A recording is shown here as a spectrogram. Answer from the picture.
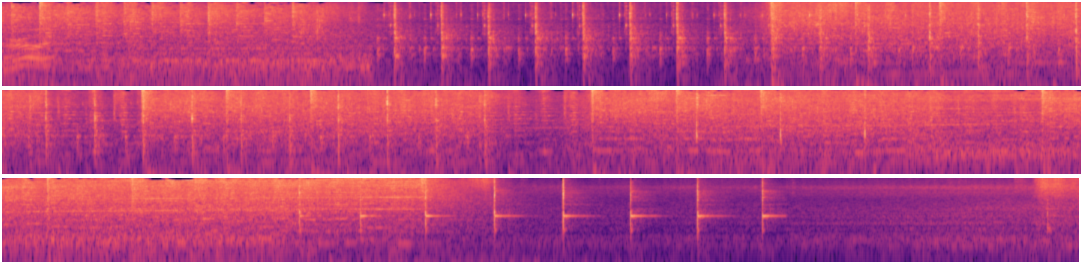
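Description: Power hammer striking hot blade steel in a quick regular run of blows, about four a second, over background music. Near the end, hand-hammer blows on the anvil ring out at about three a second.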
